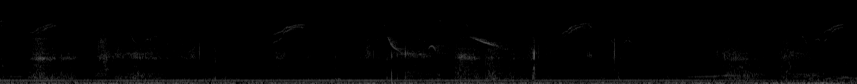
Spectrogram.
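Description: Faint bird chirps: short, high sweeping notes every second or two, over a steady low hum.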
